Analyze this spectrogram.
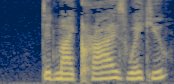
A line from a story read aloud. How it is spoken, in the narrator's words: Maggie asked, her voice still shaky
